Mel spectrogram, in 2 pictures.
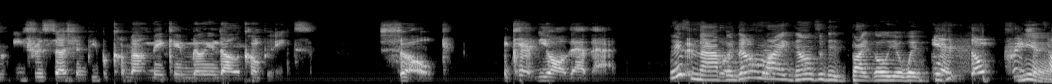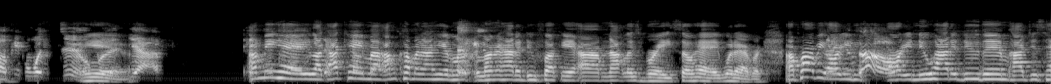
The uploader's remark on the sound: They come together via Facetime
